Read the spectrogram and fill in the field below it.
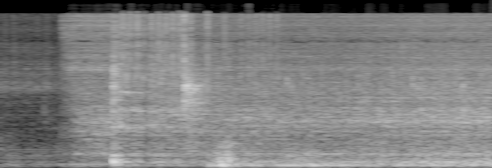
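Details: Universal digital gas water heater after an ignition fault was fixed. Water rushes, then the burner catches with a soft whoosh and settles into a steady, even roar, firing normally.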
